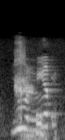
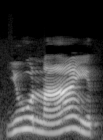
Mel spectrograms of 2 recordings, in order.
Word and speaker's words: unite: ya Mister ah that's great kemudian saya mendengar unit unit mempersatukan harusnya Unite ya iya iya nah kemudian saya mendengarors maksudnya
